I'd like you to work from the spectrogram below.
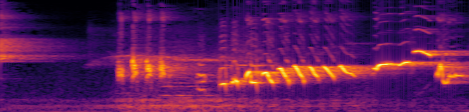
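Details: Murai batu, or white-rumped shama, song: scratchy chattering notes build into a fast rolling trill of repeated slurred notes, ending in loud, clean whistles.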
